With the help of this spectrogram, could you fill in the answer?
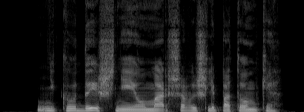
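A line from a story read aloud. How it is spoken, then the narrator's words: Gloomy mutter. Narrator (Russian): угрюмо пробормотал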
